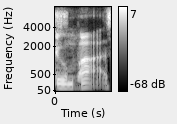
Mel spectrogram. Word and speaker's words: Dumas: He And says he's all like, this yo, dumbass mad times, and this dude he's like, goes, yo, it's it's pronounced Dumas. Dumas.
